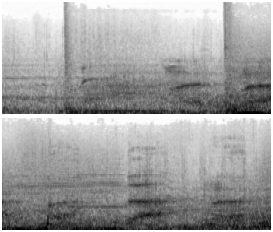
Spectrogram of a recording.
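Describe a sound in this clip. Monsters groan and snarl close by.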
